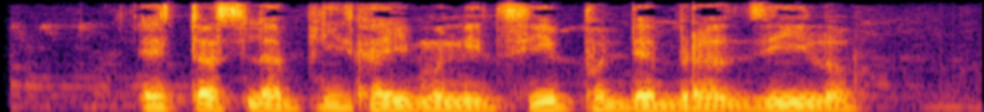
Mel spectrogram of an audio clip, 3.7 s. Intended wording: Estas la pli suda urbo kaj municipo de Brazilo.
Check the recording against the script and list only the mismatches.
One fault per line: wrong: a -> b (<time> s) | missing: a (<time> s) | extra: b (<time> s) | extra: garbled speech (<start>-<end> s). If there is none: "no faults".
missing: suda urbo (1.3 s)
